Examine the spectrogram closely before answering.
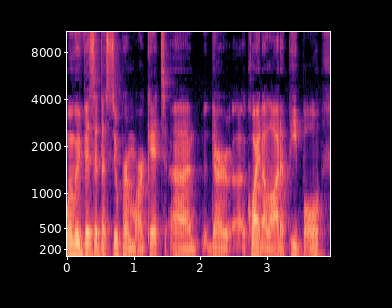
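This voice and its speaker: At a moderate pace, a man with a Chinese accent speaks at medium pitch with ordinary pitch variation. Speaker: news correspondent. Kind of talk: interview. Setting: video call. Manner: hesitant, many fillers.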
